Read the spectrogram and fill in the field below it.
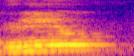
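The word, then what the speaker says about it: grave: ग्रेव, इसका किसी भी वर्ड में अगर ई लास्ट में आता है तो ई का प्रोनाउंसिएशन नहीं होता है।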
